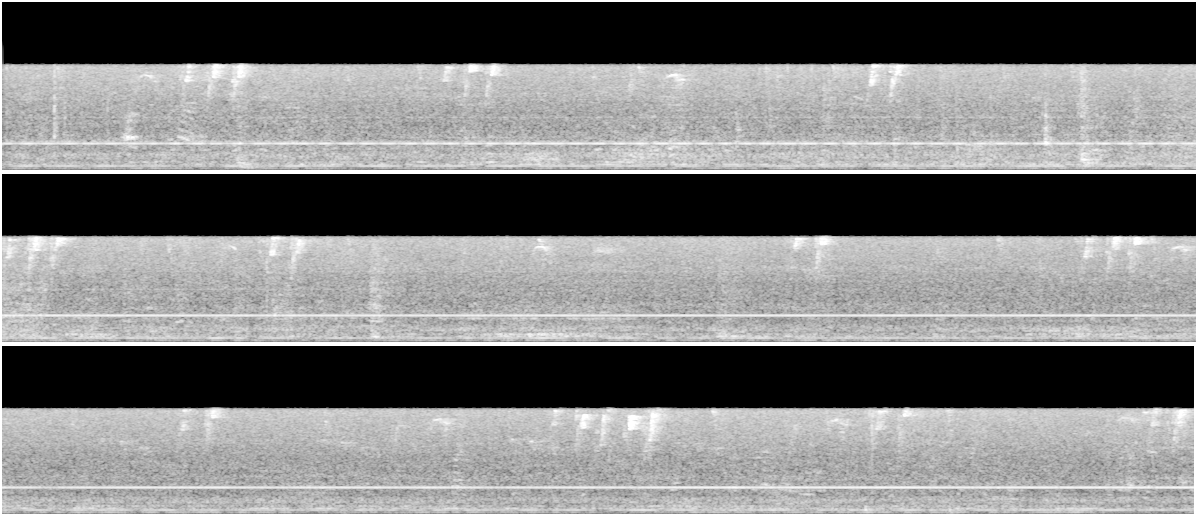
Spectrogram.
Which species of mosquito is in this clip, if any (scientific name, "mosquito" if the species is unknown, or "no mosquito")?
no mosquito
